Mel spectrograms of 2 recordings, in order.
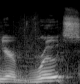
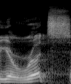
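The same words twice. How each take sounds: First: Roots is said with a standard pronunciation. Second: Roots is said with a Pittsburgh local pronunciation.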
